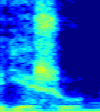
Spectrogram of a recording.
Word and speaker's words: Yeshu: pudo llevar a que el nombre de Jesús en su círculo familiar y social se pronunciara Yesu. Esta forma abreviada es más simple y refleja la pronunciación natural en la región de Galilea, donde Jesús creció y desarrolló su ministerio.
